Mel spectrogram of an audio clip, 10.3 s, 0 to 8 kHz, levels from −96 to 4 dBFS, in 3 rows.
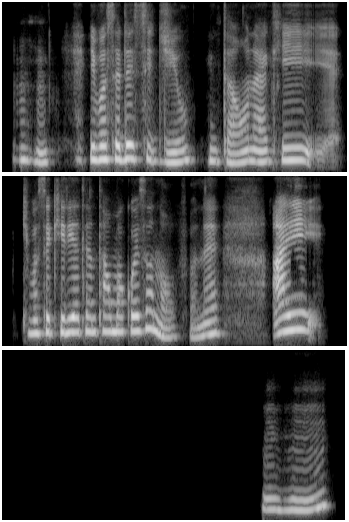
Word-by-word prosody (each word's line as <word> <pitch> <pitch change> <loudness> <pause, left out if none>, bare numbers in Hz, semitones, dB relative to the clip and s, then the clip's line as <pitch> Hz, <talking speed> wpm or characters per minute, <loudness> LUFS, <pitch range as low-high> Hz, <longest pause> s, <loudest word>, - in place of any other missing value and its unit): Uhum. 205 -6 -4 0.4
E 230 - +5
você 230 +1 +5
decidiu, 215 -4 +1
então, 190 -3 -2
né, 195 -1 +1
que 220 - -2 0.2
que - - -10
você 230 +2 +1
queria 250 +1 +3
tentar 260 0 -1
uma 260 0 +2
coisa 270 +4 +2
nova, 175 - -4
né. 220 +5 -2 0.5
Aí 285 +4 +5 2.8
Uhum. 190 +5 -5
225 Hz, 100 wpm, -21 LUFS, 190-255 Hz, 2.8 s, E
